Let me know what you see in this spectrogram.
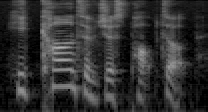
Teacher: So we stress this can't and then we stress the verb there, popped.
